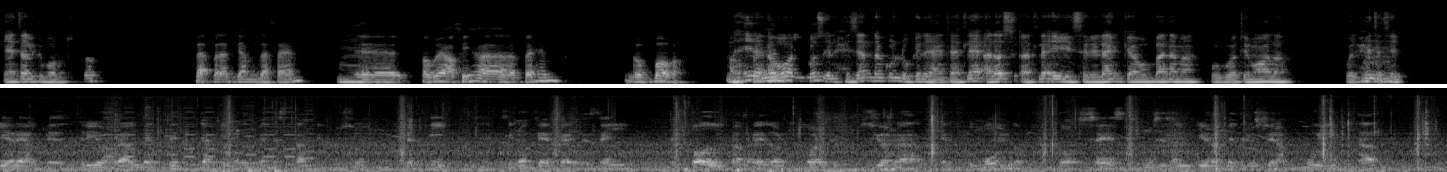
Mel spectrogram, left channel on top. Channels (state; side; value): different; both; correlation 0.01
